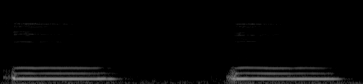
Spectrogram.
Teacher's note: It's high and long and flat. · Just uh raise your pitch to the highest highest level. It's here. Okay. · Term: first tone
